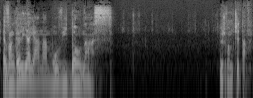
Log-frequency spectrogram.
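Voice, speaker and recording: Reading scripture during a sermon, this man takes his time, his voice creaky. He alternates between low, hushed stresses and bursts of excitement.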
